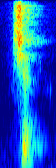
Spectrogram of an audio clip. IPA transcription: dʒ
